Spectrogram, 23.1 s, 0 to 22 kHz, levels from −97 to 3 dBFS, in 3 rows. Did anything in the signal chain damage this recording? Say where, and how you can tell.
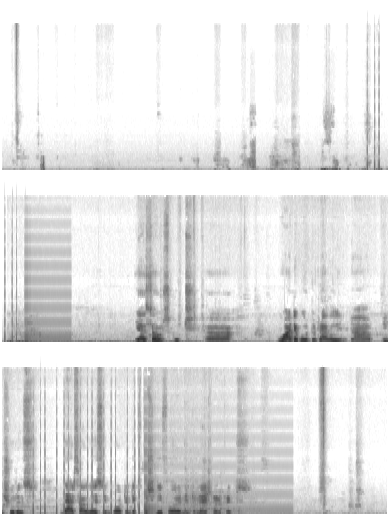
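Yes, in the analogue wiring. GSM signalling bursts appear from 7.29 to 8.01 s and from 16.05 to 18.18 s. They gallop as dit-dit-dit ticks and short 217 Hz buzzes. The second group is nearly as loud as the speech. A nearby 2G phone's radio pulses are being rectified by the audio circuit.

GSM phone buzz follows at 8.17 to 9.10 s and 18.27 to 21.26 s. It is a steady, raspy 217 Hz buzz with many harmonics, unrelated to the speech. It sits about 16 dB and about 18 dB below the speech. The phone is now in a call, transmitting in bursts 217 times a second, and the analogue input demodulates every burst.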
